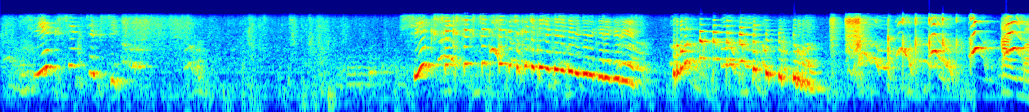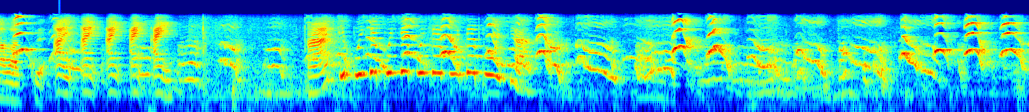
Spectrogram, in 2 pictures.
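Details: Several fawn Labrador Retriever puppies in a litter: long drawn-out descending whines mixed with quick yips and squeals, a busy overlapping chorus with a few barks and some background talk.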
